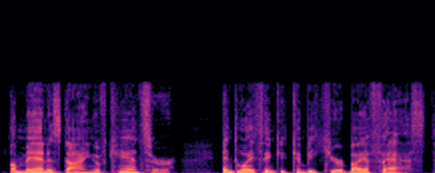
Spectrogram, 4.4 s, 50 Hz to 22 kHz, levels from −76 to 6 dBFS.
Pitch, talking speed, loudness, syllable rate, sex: 150 Hz, 235 wpm, -18 LUFS, 5.5 syllables/s, male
